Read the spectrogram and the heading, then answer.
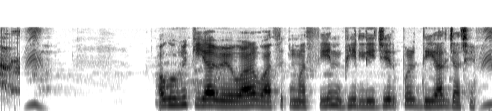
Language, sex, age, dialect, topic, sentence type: Magahi, female, 18-24, Northeastern/Surjapuri, banking, statement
